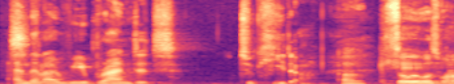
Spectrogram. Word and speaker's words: Kedar: Is it pronounced Kedar? Cedar Guard. Okay, Cedar but Guard. the company's Kedar.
